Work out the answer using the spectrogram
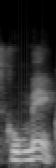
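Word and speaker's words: kumé: Es decir, que yo lo estaba diciendo mal, es CUME con el acento en la E. CUME, ah, mira, aprendimos algo nuevo.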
